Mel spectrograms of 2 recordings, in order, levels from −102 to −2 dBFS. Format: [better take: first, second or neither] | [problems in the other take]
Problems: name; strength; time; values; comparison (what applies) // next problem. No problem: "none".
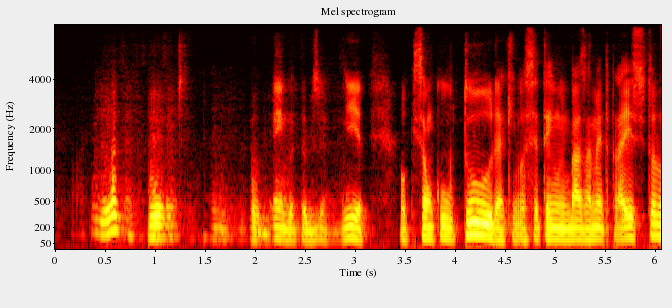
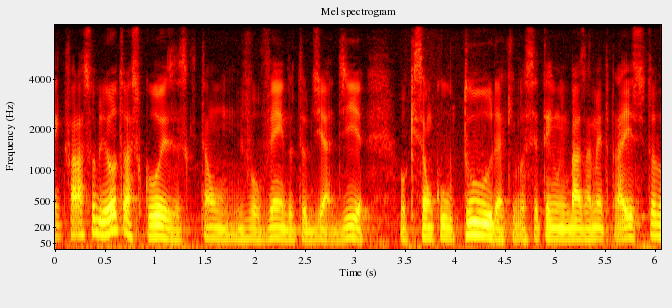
second | noise reduction (neural mask model DeepFilterNet 3)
